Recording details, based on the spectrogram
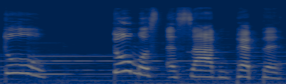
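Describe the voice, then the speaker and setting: A woman's voice: high-pitched, big pitch swings, slow pace, pushed and bright, faint music behind, full character voice. A woman voicing a polite, earnest little girl in an audio drama. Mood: earnest, timid.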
